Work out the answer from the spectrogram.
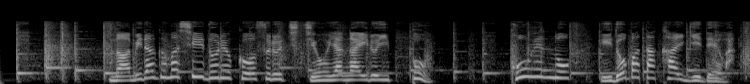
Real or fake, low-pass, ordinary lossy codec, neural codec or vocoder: real; none; none; none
